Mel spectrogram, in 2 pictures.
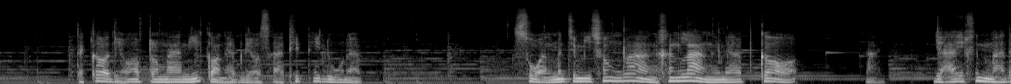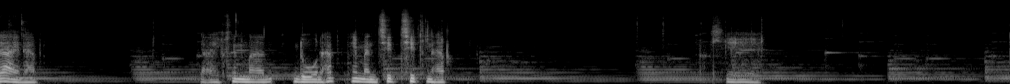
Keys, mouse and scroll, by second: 0.9 a, 1.4 middle drag, 2.1 scroll up 1, 4.1 middle click, 5.0 right click, 5.4 middle click, 5.9 shift+middle drag, 6.9 shift+middle click, 8.2-9.1 typing, 10.1 click, 10.4-14.3 typing, 12.4 click, 16.4 middle drag, 17.4-18.7 typing, 18.5 click, 20.0 scroll up 1.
